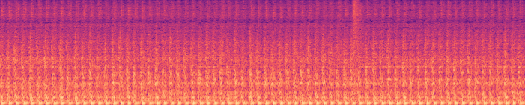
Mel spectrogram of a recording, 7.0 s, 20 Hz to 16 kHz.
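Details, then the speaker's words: Yamaha Vixion after repair of rattling near the left water pump and valve adjustment; steady idle thump about 3.5 per second with a faint light tick from the head, attributed to the rocker arm, possibly worn rocker arm bearings: light valvetrain tick. "Walaupun memang Sebenarnya ada sedikit menggelitik di bagian head dan itu memang seperti saya bilang tadi itu adalah bagian rocker armnya ya"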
